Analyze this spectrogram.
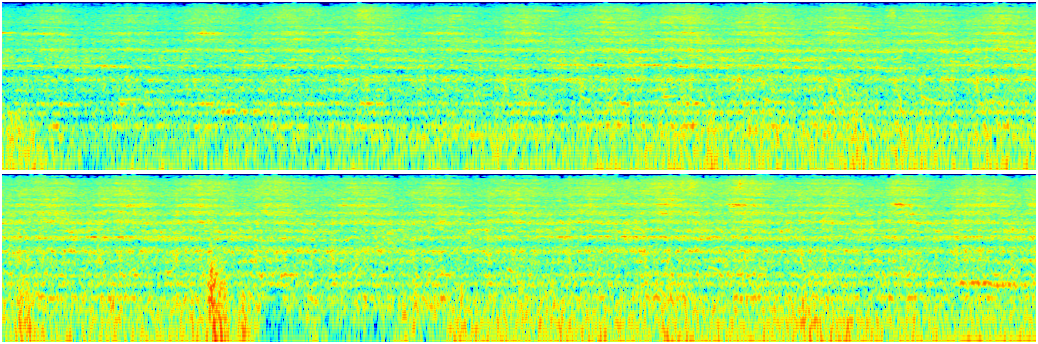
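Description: A train running on the tracks with a steady squeal of wheels on rail throughout, and a sharp knock about twelve seconds in.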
